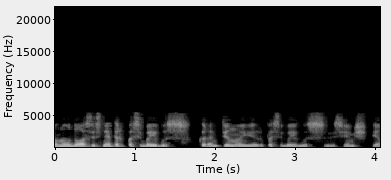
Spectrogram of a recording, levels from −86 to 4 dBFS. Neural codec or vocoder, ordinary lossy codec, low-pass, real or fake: none; MP3, 32 kbps; 5.4 kHz; real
